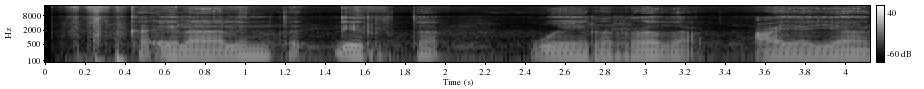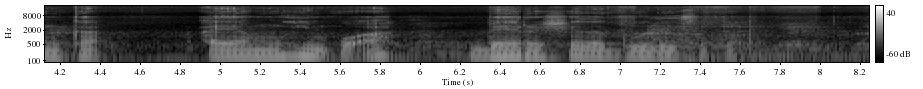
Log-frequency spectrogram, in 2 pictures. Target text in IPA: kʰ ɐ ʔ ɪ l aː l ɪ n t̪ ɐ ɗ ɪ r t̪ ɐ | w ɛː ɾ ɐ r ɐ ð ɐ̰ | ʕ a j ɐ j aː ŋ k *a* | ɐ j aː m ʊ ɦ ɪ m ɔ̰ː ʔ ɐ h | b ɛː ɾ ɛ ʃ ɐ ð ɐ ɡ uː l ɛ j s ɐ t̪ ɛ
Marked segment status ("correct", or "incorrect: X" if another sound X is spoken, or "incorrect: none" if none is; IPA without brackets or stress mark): incorrect: ɐ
